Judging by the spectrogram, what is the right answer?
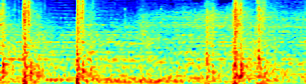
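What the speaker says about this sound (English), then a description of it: "I made up for it by shooting your buddy" Gunfire in the Foxhole video game during an urban battle: several sharp single shots, sometimes in close pairs, cracking over a low, steady background rumble.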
